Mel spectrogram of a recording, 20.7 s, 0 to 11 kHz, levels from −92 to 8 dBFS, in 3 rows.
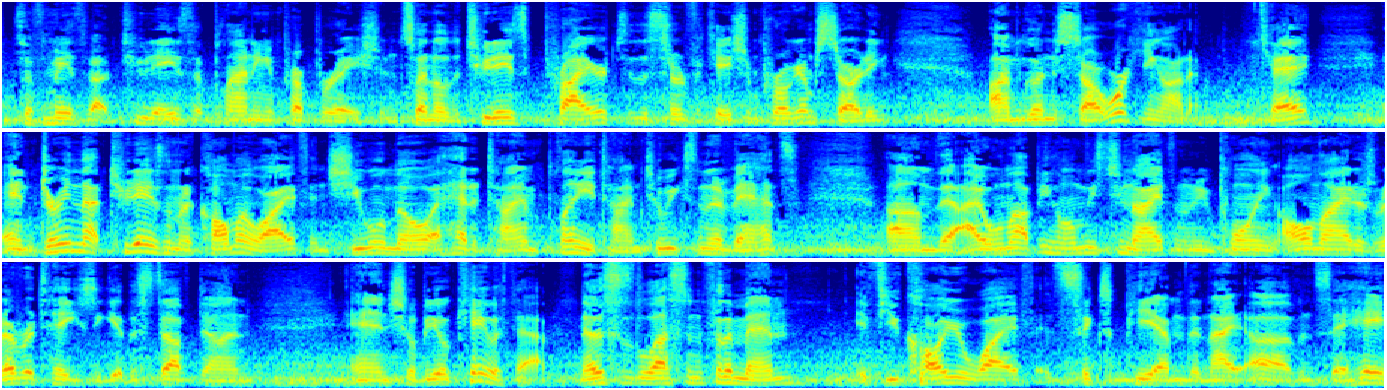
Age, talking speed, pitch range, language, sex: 30-49, 310 wpm, 110-140 Hz, English, male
